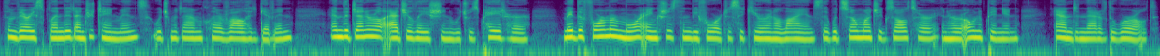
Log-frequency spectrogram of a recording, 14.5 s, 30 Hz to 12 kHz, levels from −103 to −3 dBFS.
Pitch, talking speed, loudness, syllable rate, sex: 205 Hz, 180 wpm, -19 LUFS, 5.3 syllables/s, female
